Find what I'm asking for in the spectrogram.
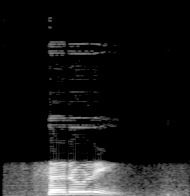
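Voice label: "seruling", Indonesian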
